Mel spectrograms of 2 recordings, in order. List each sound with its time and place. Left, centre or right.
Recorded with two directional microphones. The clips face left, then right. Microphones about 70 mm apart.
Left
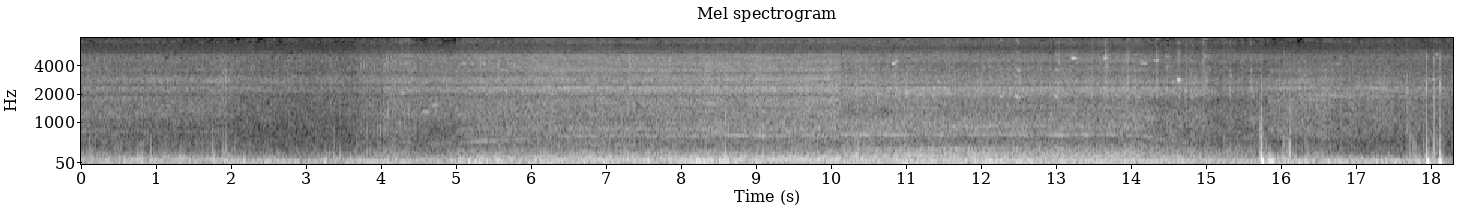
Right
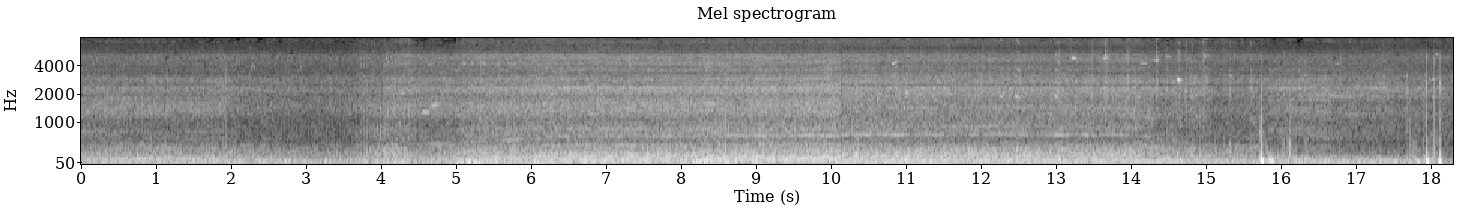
4.0 s vehicle: right; by 14.4 s centre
